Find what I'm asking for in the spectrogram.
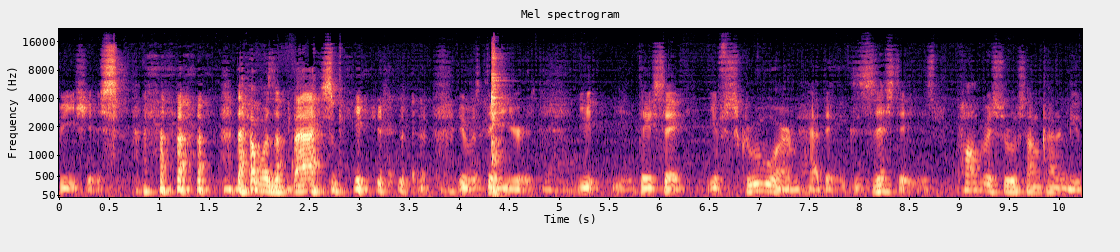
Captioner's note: laughs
